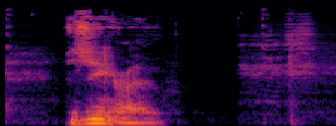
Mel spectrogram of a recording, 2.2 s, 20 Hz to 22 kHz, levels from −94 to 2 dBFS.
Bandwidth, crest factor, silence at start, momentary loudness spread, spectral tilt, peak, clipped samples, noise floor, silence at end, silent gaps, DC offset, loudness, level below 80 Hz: 16 kHz; 20 dB; 0.05 s; 26 LU; -4 dB/octave; -12 dBFS; under 0.1%; -64 dBFS; 0.15 s; none; under 0.1%; -29 LUFS; -64 dBFS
